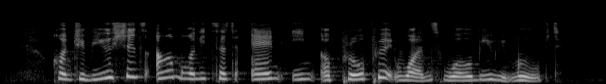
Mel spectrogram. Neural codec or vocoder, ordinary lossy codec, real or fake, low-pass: codec, 44.1 kHz, 7.8 kbps, DAC; none; fake; 7.2 kHz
